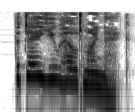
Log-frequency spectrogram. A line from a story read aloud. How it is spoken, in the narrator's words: she said at last, her voice even and clear as a bell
